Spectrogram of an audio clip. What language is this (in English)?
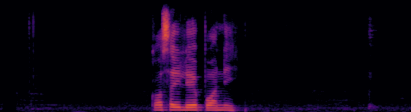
Nepali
